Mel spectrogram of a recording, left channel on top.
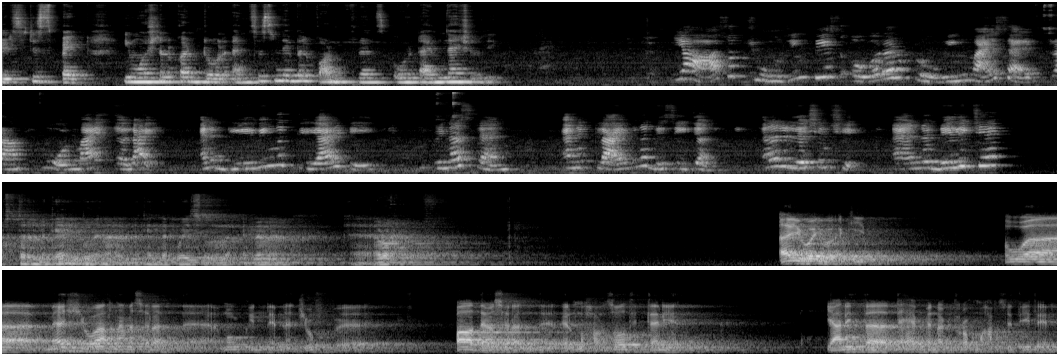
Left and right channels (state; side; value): different; both; correlation -0.01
